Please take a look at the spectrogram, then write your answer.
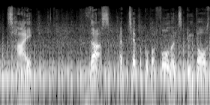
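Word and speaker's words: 财: The Chinese word cai, to pluck, sounds like the word for wealth, also pronounced cai.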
